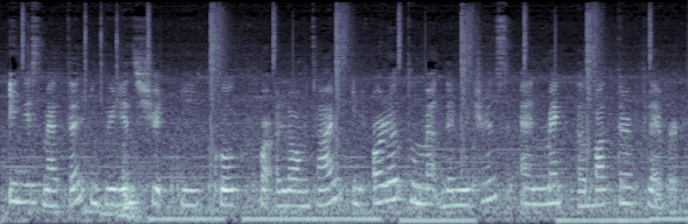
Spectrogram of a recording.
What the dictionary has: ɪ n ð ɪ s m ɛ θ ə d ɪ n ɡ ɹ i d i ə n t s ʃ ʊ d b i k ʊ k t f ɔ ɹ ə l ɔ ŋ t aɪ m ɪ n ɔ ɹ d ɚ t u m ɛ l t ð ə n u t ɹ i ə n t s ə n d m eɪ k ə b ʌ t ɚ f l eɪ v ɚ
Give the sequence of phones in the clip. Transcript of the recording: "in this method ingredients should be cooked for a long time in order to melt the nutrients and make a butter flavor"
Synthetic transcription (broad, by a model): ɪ n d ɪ s m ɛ t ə ɪ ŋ ɡ ɹ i d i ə n s ʃ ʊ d b i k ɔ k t f ɔ ɹ ə l ɔ ŋ t aɪ m ɪ n ɔ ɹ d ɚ t u m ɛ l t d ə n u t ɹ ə n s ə n m eɪ k ə b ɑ t ɚ f l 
